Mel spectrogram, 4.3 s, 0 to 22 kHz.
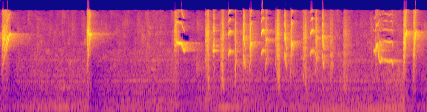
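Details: Plain-throated sunbird, a frequently singing bird used as a lure to prompt other sunbirds to sing, recorded on an Oppo A37f phone: sharp high chirps and downslurred whistles, then a rapid run of thin, bright notes and brief twitters.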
